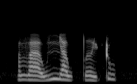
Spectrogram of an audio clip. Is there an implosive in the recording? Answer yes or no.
no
